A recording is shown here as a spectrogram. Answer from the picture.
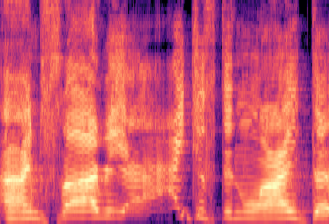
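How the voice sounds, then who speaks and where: This man puts on a character voice. He talks very slowly. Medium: comedy sketch. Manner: hesitant, stammering.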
